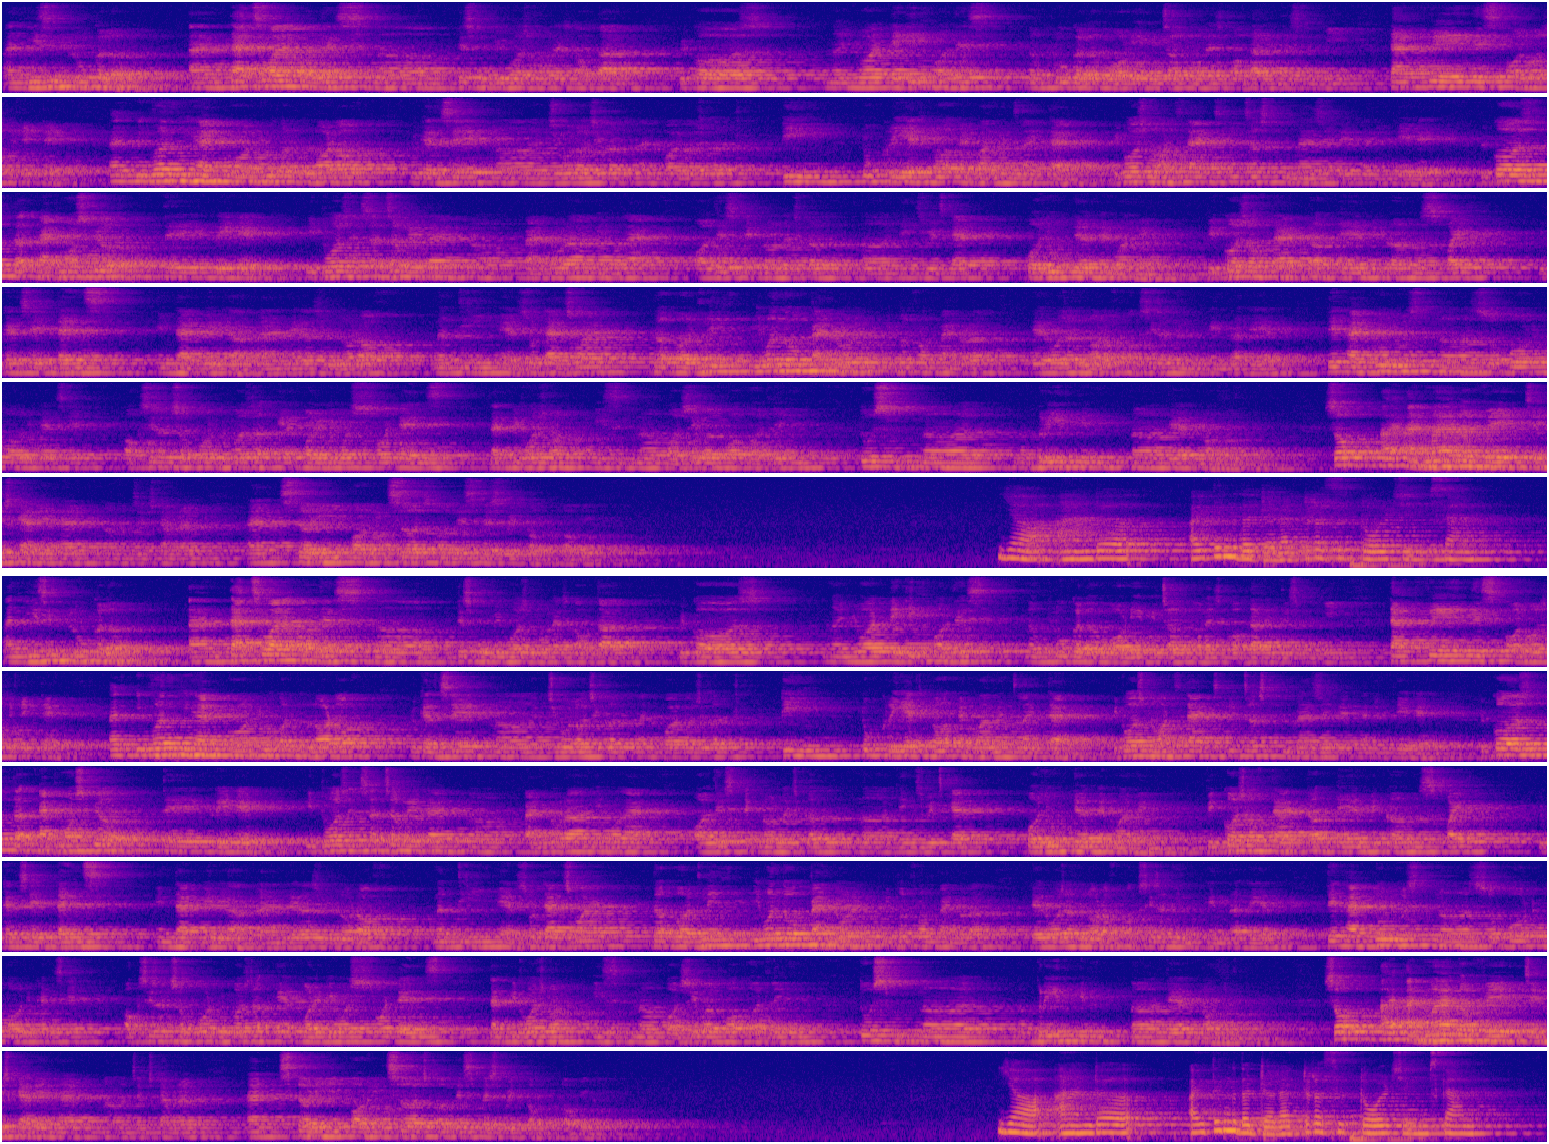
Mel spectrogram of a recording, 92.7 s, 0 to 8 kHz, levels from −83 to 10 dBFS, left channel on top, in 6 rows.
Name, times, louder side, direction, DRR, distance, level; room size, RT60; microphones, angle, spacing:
voice 1, 0.0-1.2 1.9-4.2 4.5-6.2 6.7-7.6 8.2-9.8 10.2-13.4 13.9-16.0 16.5-19.0 19.5-22.7 23.2-23.6 24.0-26.1 26.6-29.7 30.4-32.1 32.5-33.4 33.9-37.4 37.8-40.6 41.2-42.4 42.8-45.5 46.3-47.4 47.9-50.1 50.7-52.4 52.8-56.2 56.6-59.0 59.6-62.6 63.0-66.2 66.6-67.4 67.7-69.8 70.4-71.5 71.9-72.8 73.1-74.2 75.0-75.3 75.6-79.2 79.7-83.1, right 1 dB, 65° right, -4 dB, 2.9 m, -29 dB
voice 2, 87.2-88.6 89.1-92.0, right 3 dB, 85° right, 5 dB, 0.6 m, -24 dB
16.0 x 11.0 x 3.5 m, 2.7 s
head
